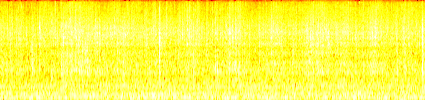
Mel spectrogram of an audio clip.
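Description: Stir fry sizzling steadily in olive oil in a pan, a continuous crackling hiss with no talk, fairly quiet and even throughout.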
